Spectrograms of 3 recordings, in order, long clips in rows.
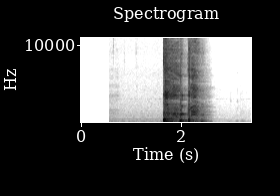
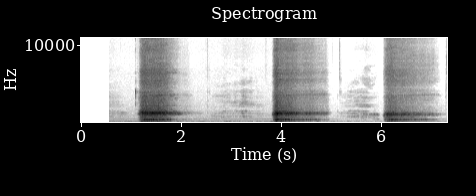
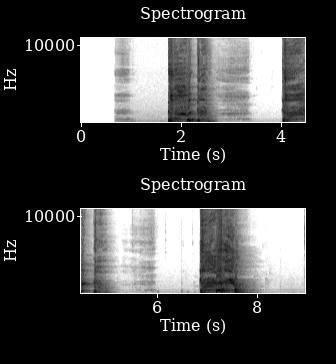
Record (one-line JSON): {"cough_length": "3.4 s", "cough_amplitude": 32767, "cough_signal_mean_std_ratio": 0.34, "exhalation_length": "7.3 s", "exhalation_amplitude": 32767, "exhalation_signal_mean_std_ratio": 0.38, "three_cough_length": "9.0 s", "three_cough_amplitude": 32767, "three_cough_signal_mean_std_ratio": 0.44, "survey_phase": "beta (2021-08-13 to 2022-03-07)", "age": "18-44", "gender": "Male", "wearing_mask": "No", "symptom_fatigue": true, "smoker_status": "Never smoked", "respiratory_condition_asthma": false, "respiratory_condition_other": false, "recruitment_source": "REACT", "submission_delay": "3 days", "covid_test_result": "Negative", "covid_test_method": "RT-qPCR", "influenza_a_test_result": "Negative", "influenza_b_test_result": "Negative"}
